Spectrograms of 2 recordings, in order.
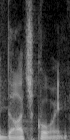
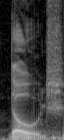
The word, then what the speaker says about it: Dogecoin: correctly well i know some people say dodge coin like no it's doge it's donut okay um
